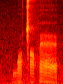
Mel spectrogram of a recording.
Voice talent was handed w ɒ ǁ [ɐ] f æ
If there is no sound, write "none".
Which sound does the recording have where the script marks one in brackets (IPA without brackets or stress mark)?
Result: ɑ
